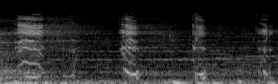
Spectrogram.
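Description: A woman cries in four short, shaky whimpering sobs with breathy gasps between them, spaced roughly evenly with no talking.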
